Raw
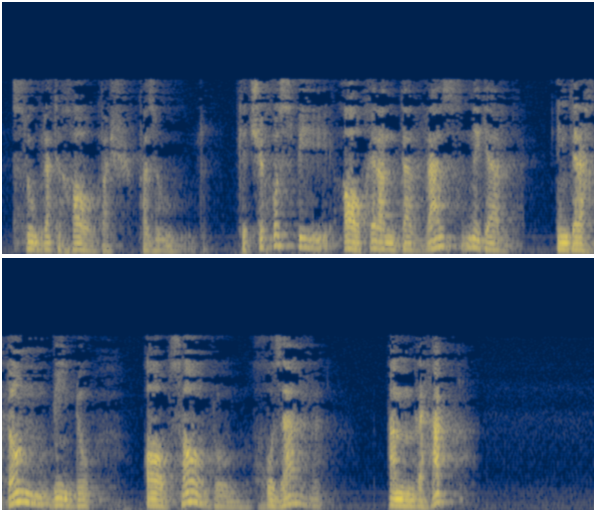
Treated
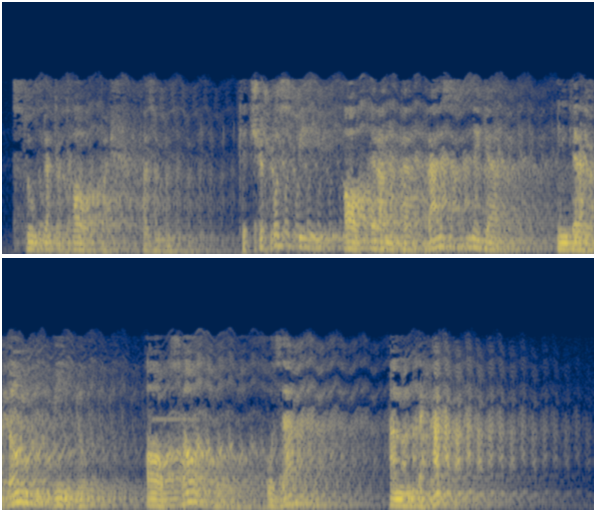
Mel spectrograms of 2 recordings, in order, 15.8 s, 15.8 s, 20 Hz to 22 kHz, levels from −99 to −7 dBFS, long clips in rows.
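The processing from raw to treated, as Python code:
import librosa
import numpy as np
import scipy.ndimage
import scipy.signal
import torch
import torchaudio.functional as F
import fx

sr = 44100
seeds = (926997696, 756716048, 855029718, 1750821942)

y = fx.dmg_tone(x, sr, hz=1600.0, level_db=-44.0, at=(9.88, 10.5), fade=0.02)
y = fx.echo_warbled(y, sr, ms=145, feedback_pct=72, rate_hz=2.8, cents=208, wet_db=-7)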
